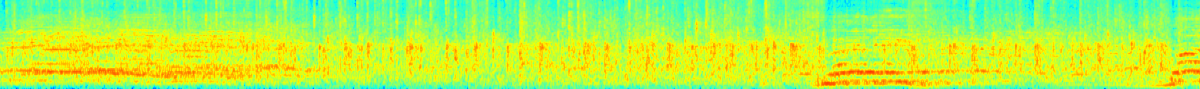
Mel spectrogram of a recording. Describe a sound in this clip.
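A crowd claps along.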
